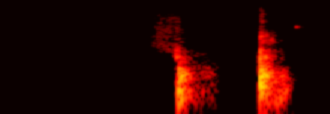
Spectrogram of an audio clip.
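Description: Near silence on a video-call microphone, broken in the second half by two faint, short mouth sounds from the speaker just before he talks again.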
